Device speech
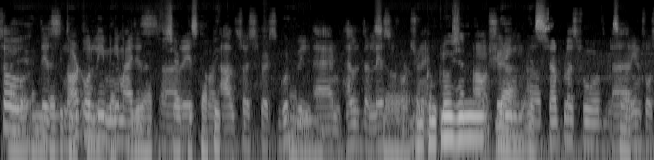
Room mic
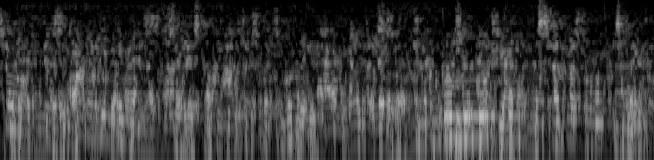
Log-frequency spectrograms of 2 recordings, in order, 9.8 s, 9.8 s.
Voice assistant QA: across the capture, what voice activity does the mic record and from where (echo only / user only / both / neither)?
echo only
